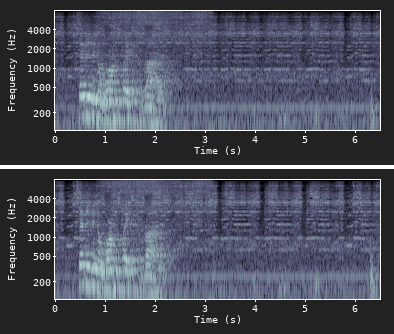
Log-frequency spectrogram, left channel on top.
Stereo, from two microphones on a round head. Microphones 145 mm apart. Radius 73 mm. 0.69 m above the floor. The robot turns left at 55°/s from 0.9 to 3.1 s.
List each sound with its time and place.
0.4 s a man speaking: 85° right, 1.2 m; by 2.3 s 165° right, 1.2 m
